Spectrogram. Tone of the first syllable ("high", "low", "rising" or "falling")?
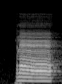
low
